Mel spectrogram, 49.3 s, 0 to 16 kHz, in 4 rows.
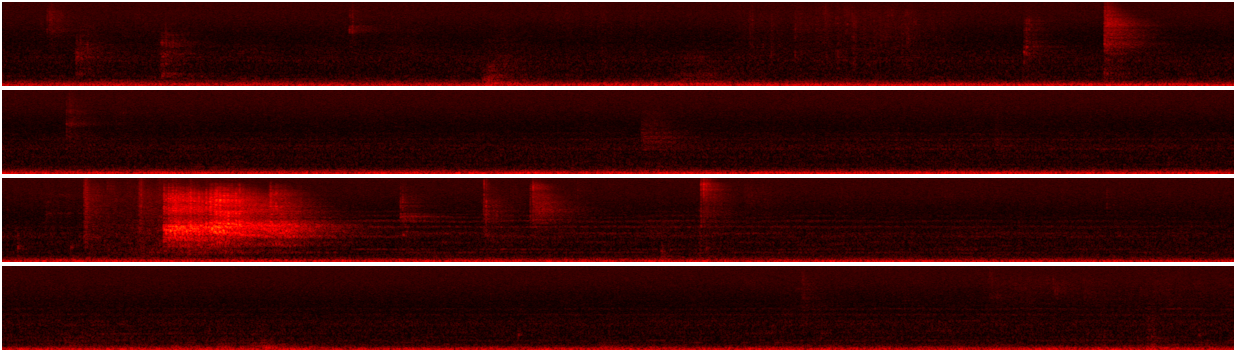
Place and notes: a swarm of birds in the trees of the backyard, raindrops
the city, the country & me: october 24, 2014
99 facets of rain
Berlin, Germany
